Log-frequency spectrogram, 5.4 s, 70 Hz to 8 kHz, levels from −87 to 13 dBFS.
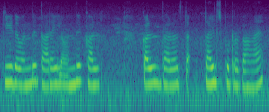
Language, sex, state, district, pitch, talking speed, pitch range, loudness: Tamil, female, Tamil Nadu, Namakkal, 225 Hz, 100 wpm, 210-235 Hz, -15 LUFS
